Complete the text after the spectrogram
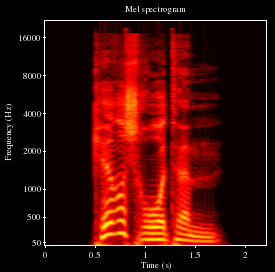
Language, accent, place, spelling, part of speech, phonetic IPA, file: German, Germany, Berlin, kirschrotem, adjective, [ˈkɪʁʃˌʁoːtəm], De-kirschrotem.ogg
- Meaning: strong dative masculine/neuter singular of kirschrot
